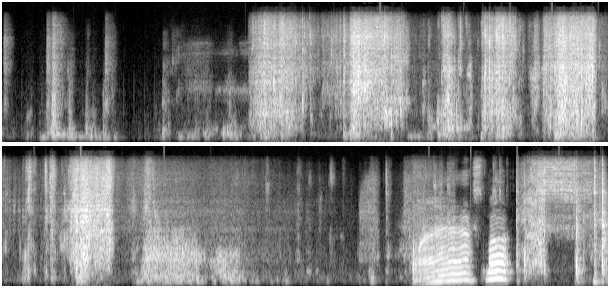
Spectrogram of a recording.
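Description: Plastic packaging crinkling and tearing in a run of short bursts, then a brief rising vocal sound near the end.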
